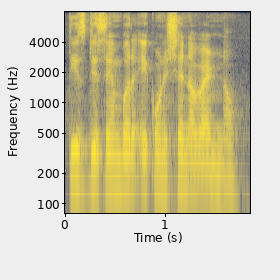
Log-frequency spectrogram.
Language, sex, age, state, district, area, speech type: Marathi, male, 30-45, Maharashtra, Sindhudurg, rural, spontaneous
